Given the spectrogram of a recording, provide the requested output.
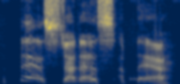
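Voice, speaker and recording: A streamer voicing a playful, teasing star-like creature from a video game, theatrical and cheery, with sing-song, drawn-out words. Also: medium pitch, big pitch swings, fairly bright tone, slight background noise, pitched above the performer's own voice.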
